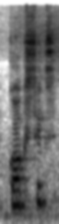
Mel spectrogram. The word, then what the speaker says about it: coccyx: join to form coccyx cocc six is basically your tailbone and it it gets a little bit hard to pronounce it as let's spell it but just remember it's six uh so um over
